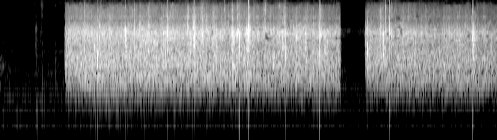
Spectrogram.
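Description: Recorded heavy rain, a steady hiss with small crackles. It starts about half a second in and breaks off for a moment at about three and a half seconds, at a cut between two clips.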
